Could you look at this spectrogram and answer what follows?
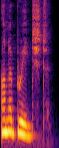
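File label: "unabridged", British English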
